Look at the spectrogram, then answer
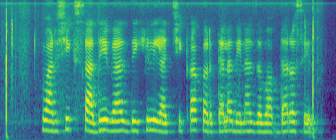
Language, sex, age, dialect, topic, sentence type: Marathi, female, 25-30, Varhadi, banking, statement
